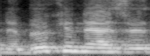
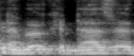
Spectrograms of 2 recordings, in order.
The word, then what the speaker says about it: Nebuchadnezzar: When I say Nebuchadnezzar, that's the way I pronounce it, because in Arabic we say Nebuchadnezzar. But here I know you say Nebuchadnezzar. I switch back and forth.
